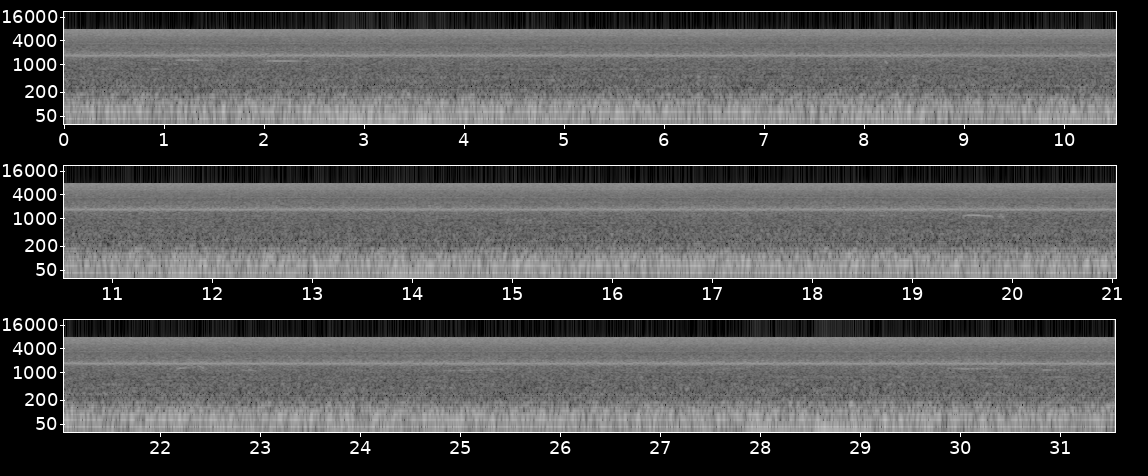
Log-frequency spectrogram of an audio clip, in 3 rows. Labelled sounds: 0.0	3.6	killer whale, offshore, 0.75 to 1.8 kHz
18.8	20.6	killer whale, offshore, 0.54 to 1.6 kHz
29.4	31.3	killer whale, offshore, 0.75 to 1.8 kHz

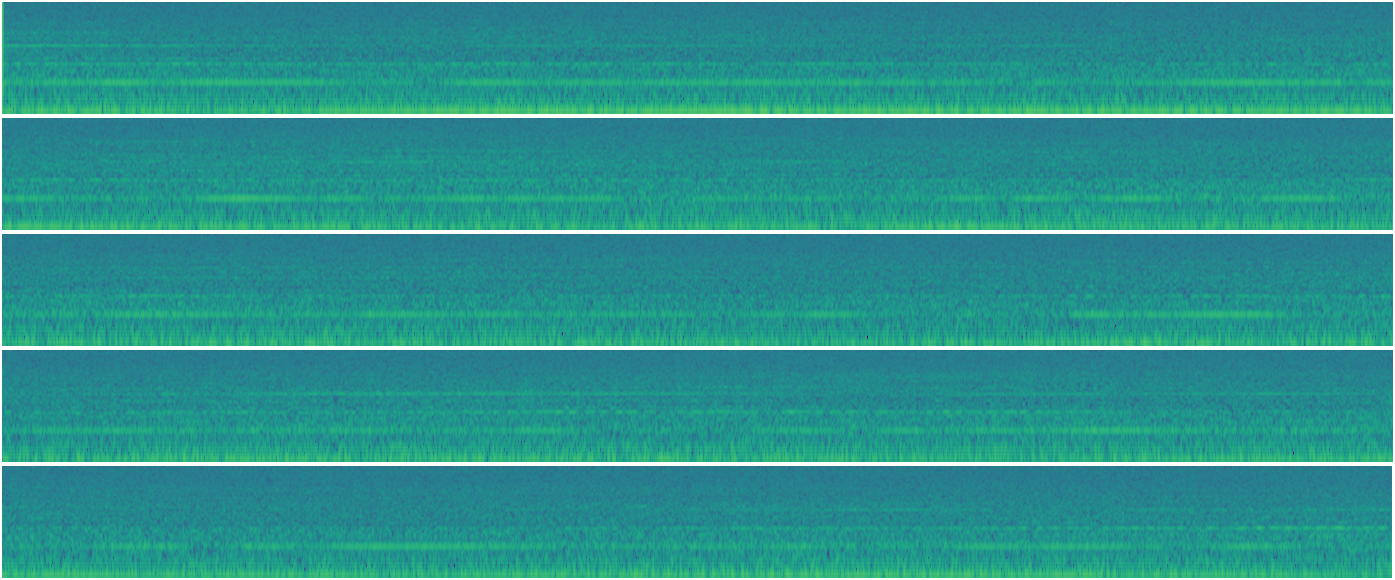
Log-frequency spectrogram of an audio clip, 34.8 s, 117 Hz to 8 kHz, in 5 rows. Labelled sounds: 1.0	1.3	vessel noise, 1.5 to 1.6 kHz

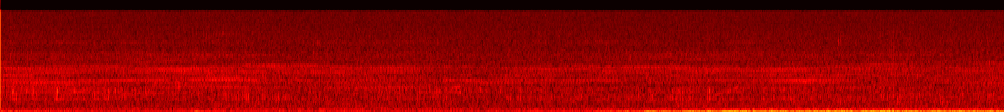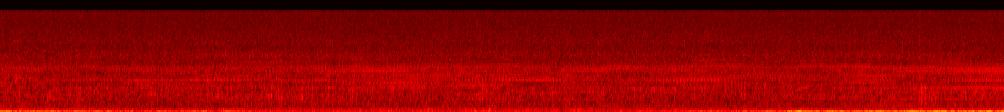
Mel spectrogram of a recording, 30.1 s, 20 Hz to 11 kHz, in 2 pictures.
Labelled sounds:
3.9	4.2	vessel noise, 1.4 to 1.6 kHz
13.0	13.2	vessel noise, 1.5 to 1.6 kHz

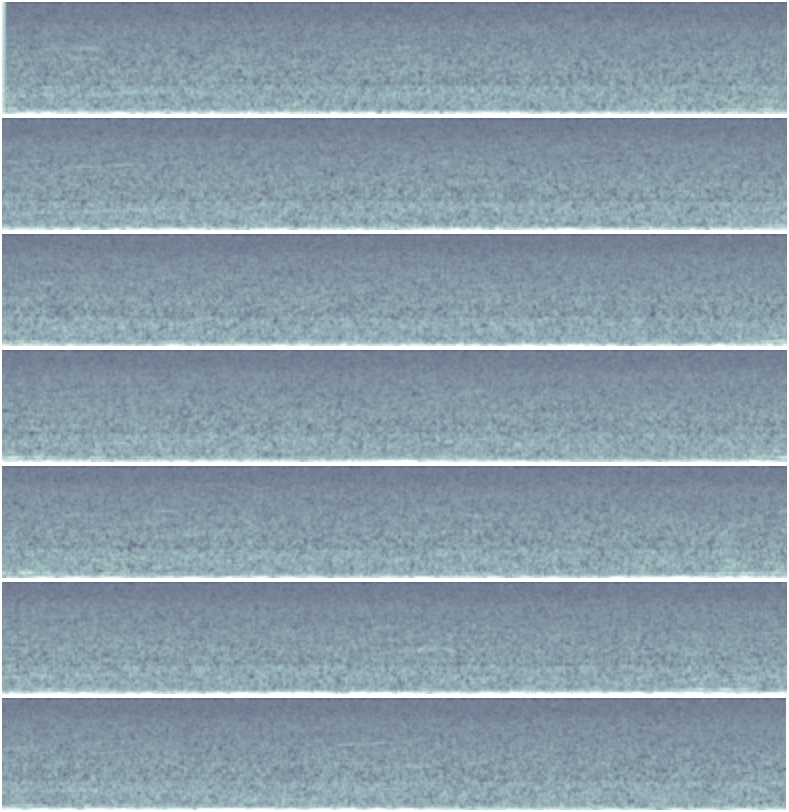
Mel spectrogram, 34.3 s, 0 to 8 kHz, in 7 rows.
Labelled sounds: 31.5	31.9	humpback whale, 2.1 to 2.3 kHz

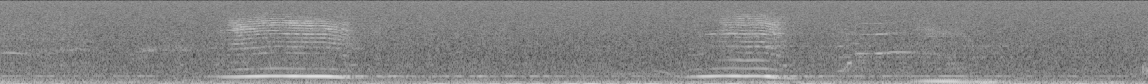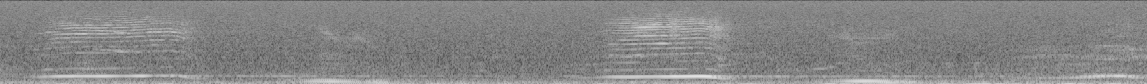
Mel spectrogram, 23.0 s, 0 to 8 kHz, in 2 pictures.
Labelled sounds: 0.0	0.3	humpback whale, 1.0 to 1.2 kHz
2.2	3.5	humpback whale, 1.3 to 4.1 kHz
7.1	7.8	humpback whale, 0.80 to 3.8 kHz
8.6	9.1	humpback whale, 1.1 to 3.4 kHz
11.8	13.4	humpback whale, 1.1 to 4.1 kHz
17.5	18.6	humpback whale, 0.93 to 4.1 kHz
19.8	20.0	humpback whale, 1.8 to 2.1 kHz
21.7	22.0	humpback whale, 0.90 to 1.1 kHz
22.4	22.7	humpback whale, 1.4 to 1.5 kHz

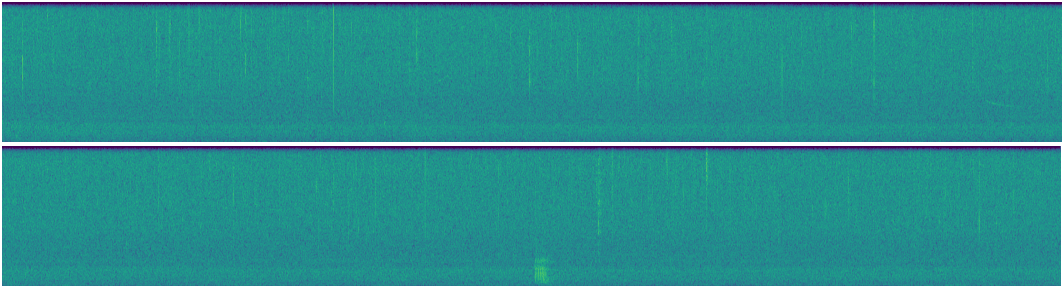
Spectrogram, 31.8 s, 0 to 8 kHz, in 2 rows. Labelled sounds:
14.8	15.2	killer whale, northern resident, A clan, AA subclan, A04 pod, 2.0 to 2.4 kHz

